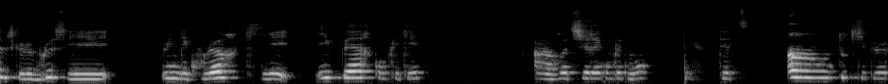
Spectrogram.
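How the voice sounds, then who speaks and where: A woman's voice: high voice, darkish tone, highs cut off. A woman with a Parisian French accent chatting informally and candidly through a beauty product demo. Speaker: beauty vlogger reviewing skincare. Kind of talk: casual product demo chat.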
